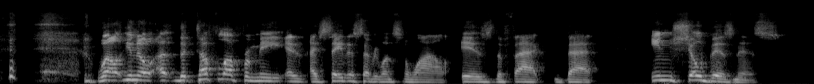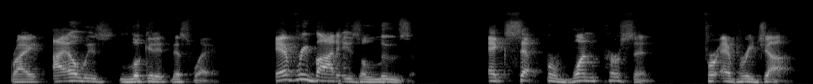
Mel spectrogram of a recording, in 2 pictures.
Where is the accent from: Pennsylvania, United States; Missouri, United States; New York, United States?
New York, United States; I'm from New York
